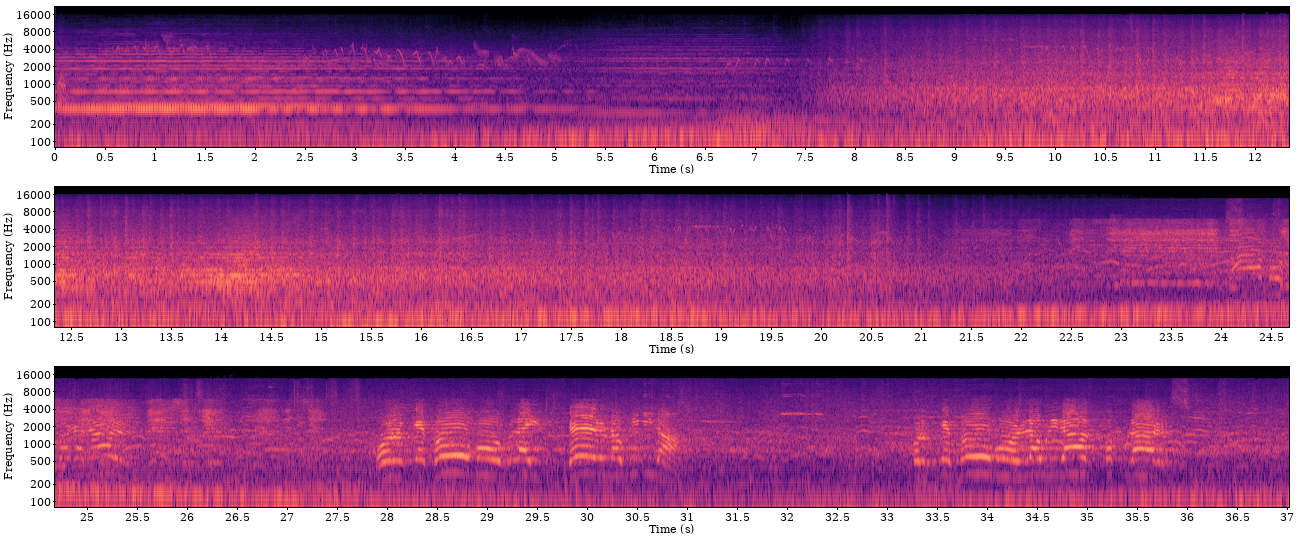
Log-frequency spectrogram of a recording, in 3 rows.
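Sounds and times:
steam train horn sounding: 0.0 - 7.3, 9.8 - 19.7, 21.3 - 28.2
steam train running on rails: 0.0 - 37.0
murmur of crowd voices: 8.6 - 37.0.

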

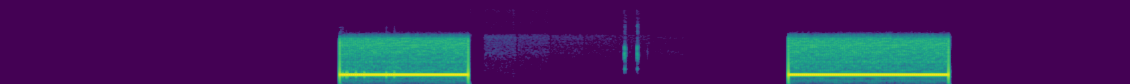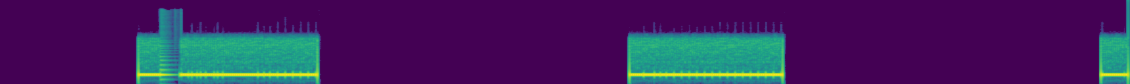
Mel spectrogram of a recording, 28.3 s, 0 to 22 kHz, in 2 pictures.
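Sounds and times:
telephone dial tone while placing a call: 4.3 - 6.0, 9.9 - 12.0, 15.9 - 18.2, 22.0 - 24.0, 27.9 - 28.2
click: 7.8 - 8.2.

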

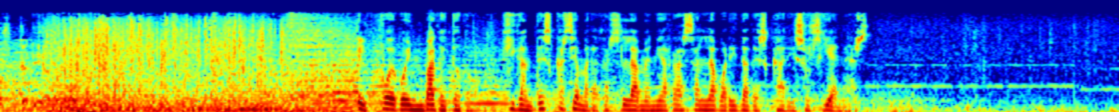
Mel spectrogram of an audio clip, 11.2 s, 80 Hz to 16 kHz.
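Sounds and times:
heavy rain pouring down and putting out a fire: 0.0 - 4.0, 8.7 - 11.1
speech: 3.6 - 9.0.

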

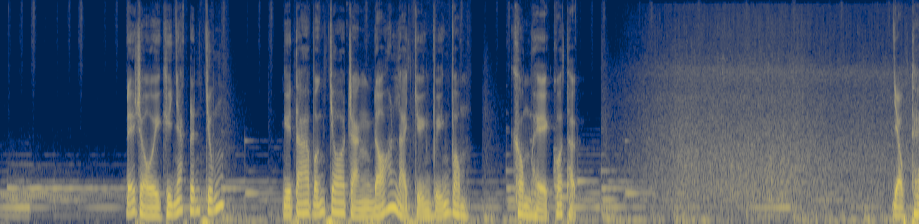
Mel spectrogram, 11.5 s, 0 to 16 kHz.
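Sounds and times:
speech: 1.6 - 3.0, 3.6 - 7.3, 11.2 - 11.4
waves lapping on the shore beside fishing villages: 7.9 - 11.4.

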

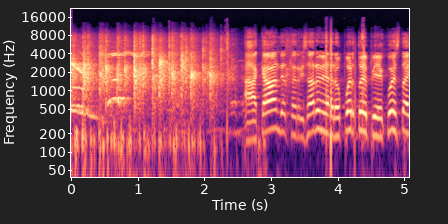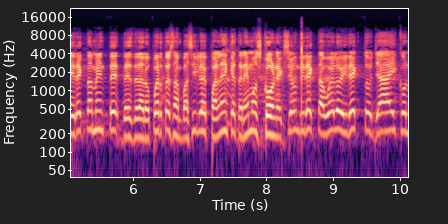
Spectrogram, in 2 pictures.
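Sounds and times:
audience applauding at a Caribbean music festival: 0.0 - 2.6
whistles from the audience: 0.1 - 1.3
speech: 2.6 - 10.1.

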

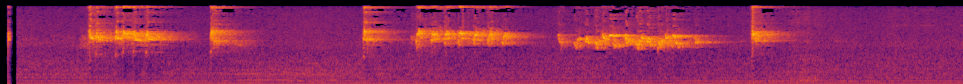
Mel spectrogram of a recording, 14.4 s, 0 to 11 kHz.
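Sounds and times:
bird chattering song: 1.2 - 3.9, 5.4 - 12.0.

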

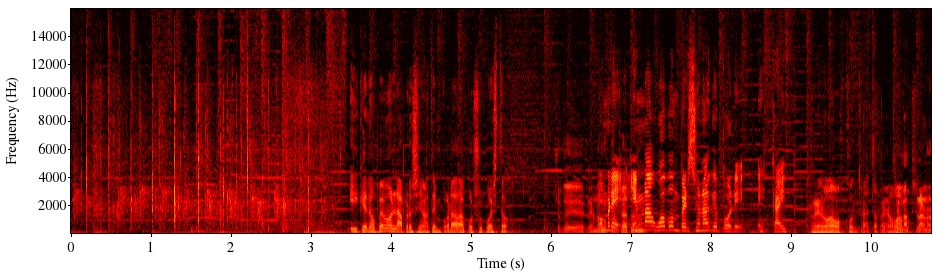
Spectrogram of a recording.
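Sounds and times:
faint applause from a small group: 0.0 - 3.4
speech: 3.5 - 10.7.

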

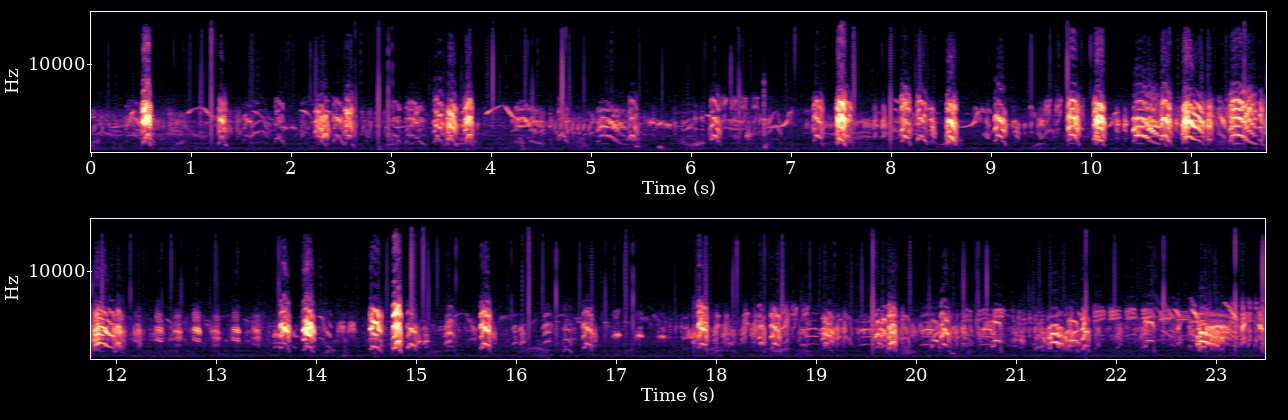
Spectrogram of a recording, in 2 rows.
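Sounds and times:
flock of Black Terns calling while hunting insects: 0.0 - 23.4.

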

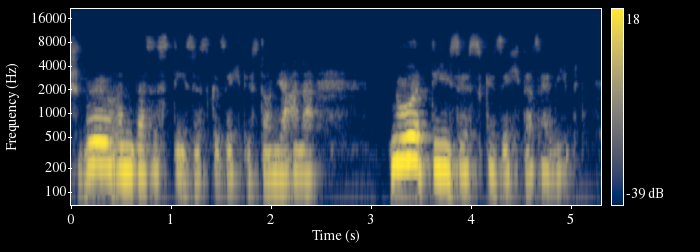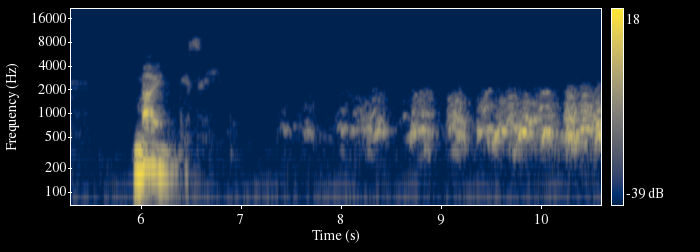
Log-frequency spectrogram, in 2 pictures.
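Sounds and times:
speech: 0.0 - 5.2, 5.9 - 6.6
dogs barking: 7.4 - 10.6.

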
